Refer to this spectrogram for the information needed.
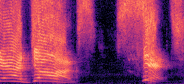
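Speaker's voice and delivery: loud, high yell in Giant. A player's character yelling at the wolves, yelling in Giant. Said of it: "I'm going to yell in giant".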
